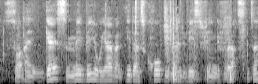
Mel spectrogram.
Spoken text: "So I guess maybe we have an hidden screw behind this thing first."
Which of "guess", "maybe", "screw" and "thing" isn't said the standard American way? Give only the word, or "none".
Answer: thing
